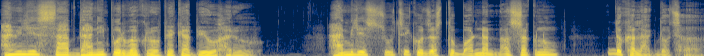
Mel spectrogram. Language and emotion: Nepali, sad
